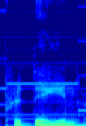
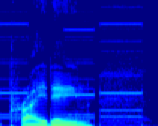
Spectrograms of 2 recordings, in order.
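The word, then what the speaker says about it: Prydain: Cauldron and evil rules I think it's pronounced predan I've been pronouncing it pridan this whole time because that's just how I was used to reading it when I was a kid but I remember seeing the movie I think they pronounced it predan but I don't know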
